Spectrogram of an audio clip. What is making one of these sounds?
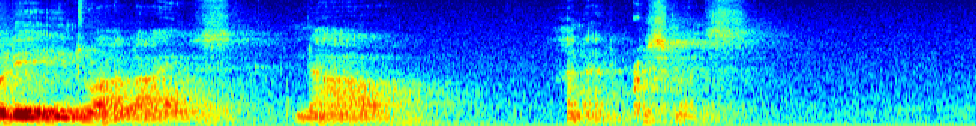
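An elderly man speaks calmly and clearly into a microphone in a reverberant hall.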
